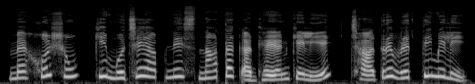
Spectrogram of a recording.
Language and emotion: Hindi, happy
